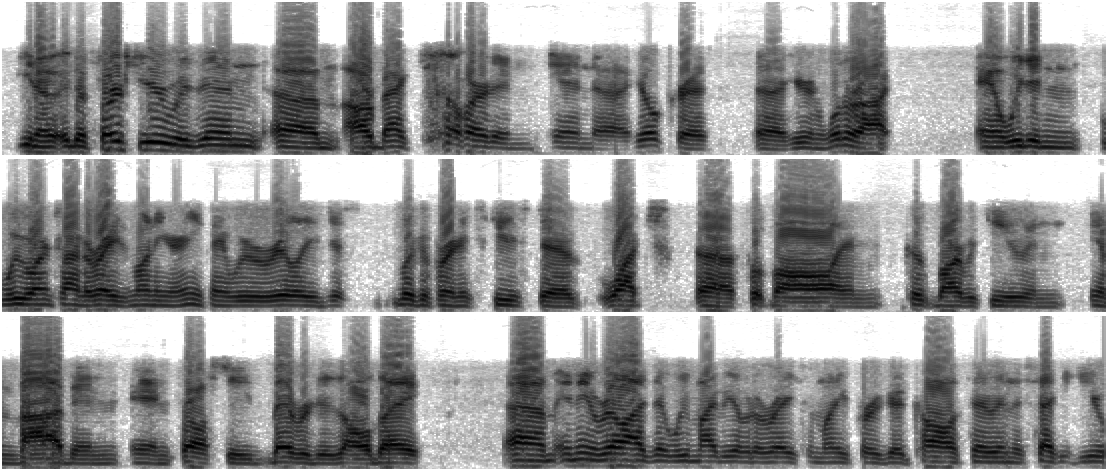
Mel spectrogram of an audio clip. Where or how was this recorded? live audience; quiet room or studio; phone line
phone line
